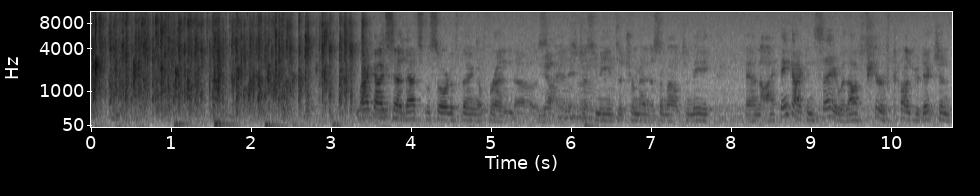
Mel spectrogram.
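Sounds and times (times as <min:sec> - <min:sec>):
audience applause: 0:00.0 - 0:03.6
speech: 0:03.4 - 0:10.7.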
